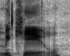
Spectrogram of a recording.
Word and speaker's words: Mikael: And they pronounce it Mikael Blomkvist in the movie.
